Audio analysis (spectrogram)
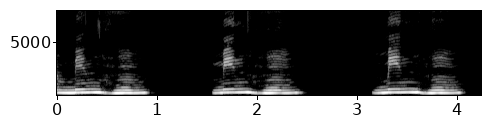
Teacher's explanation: نون ساکن، اس کے بعد ہا آ گیا، اظہار ہوگا، نون ساکن کی آواز کو ظاہر کریں گے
